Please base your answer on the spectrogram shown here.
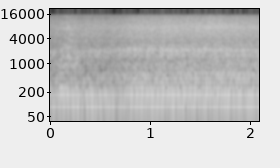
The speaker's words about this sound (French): Je pense que si on se prépare à deux, on devrait être capable d'ouvrir ça, de démarrer ça. Le truck de la shop?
